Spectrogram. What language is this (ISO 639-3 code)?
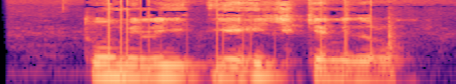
dml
